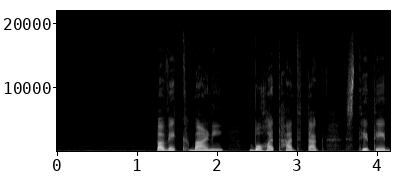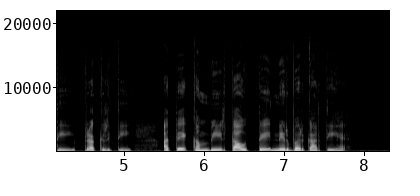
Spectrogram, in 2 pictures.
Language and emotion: Punjabi, neutral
